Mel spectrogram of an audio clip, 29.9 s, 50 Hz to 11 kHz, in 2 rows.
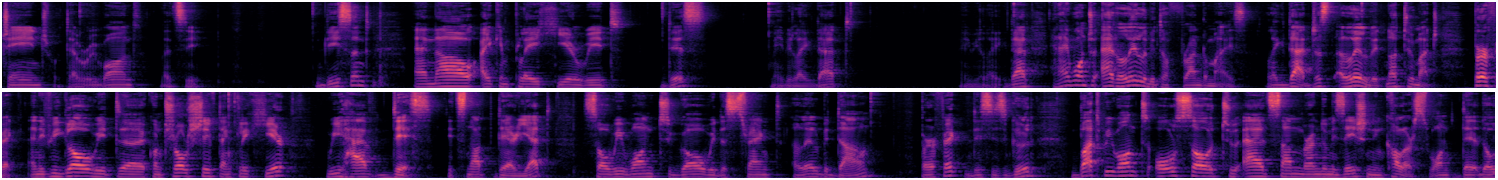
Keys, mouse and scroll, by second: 1.1 scroll down 3, 2.1 scroll up 2, 3.1 click, 4.7-5.1 scroll up 2, 5.2 shift+middle click, 5.7-6.1 scroll up 1, 6.6-7.7 drag, 8.5 click, 11.0-13.7 drag, 13.9-14.5 scroll down 4, 15.3 scroll down 2, 17.2 ctrl+shift+click, 18.5 middle click, 18.9 scroll up 3, 19.6 middle click, 19.7-20.1 scroll down 2, 20.3 shift+middle click, 22.3-23.7 drag, 25.0 shift+middle click, 26.5 middle click.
